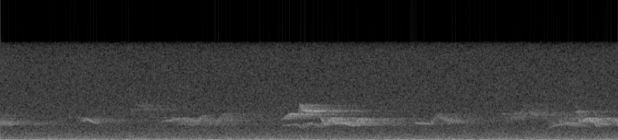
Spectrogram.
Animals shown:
Rose-breasted Grosbeak (Pheucticus ludovicianus), Red-eyed Vireo (Vireo olivaceus)

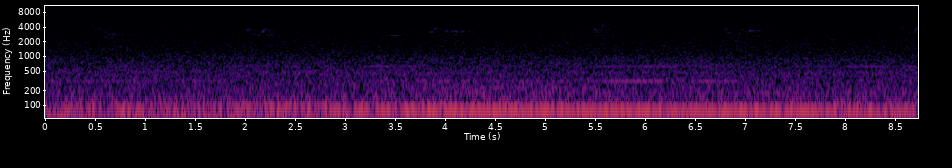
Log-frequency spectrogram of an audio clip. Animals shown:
Hermit Thrush (Catharus guttatus), Red-eyed Vireo (Vireo olivaceus)

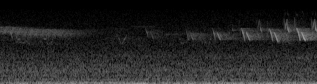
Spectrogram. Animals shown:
Red-eyed Vireo (Vireo olivaceus), Pine Warbler (Setophaga pinus), Ovenbird (Seiurus aurocapilla)

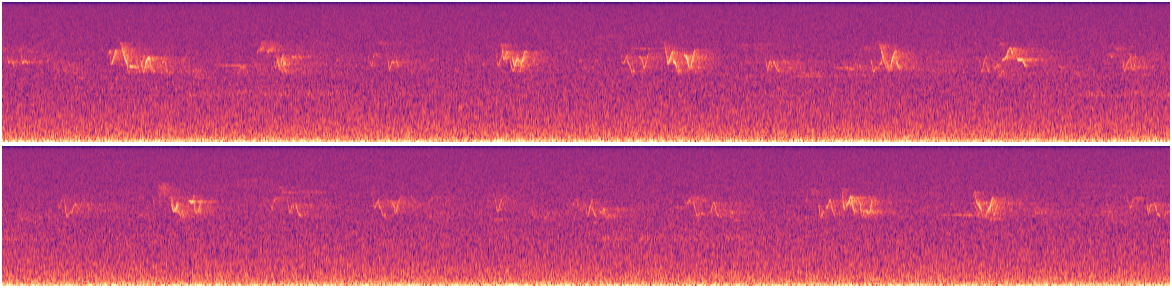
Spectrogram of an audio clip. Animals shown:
Red-eyed Vireo (Vireo olivaceus), Black-throated Green Warbler (Setophaga virens)

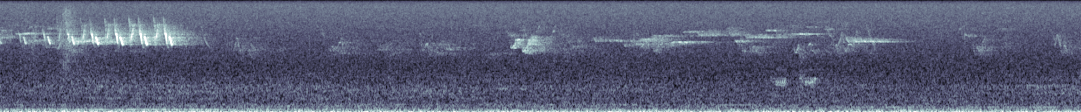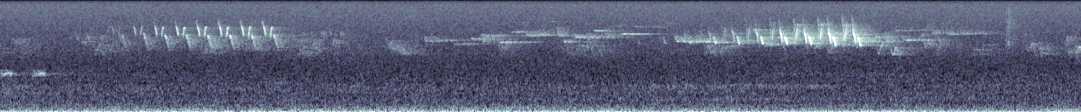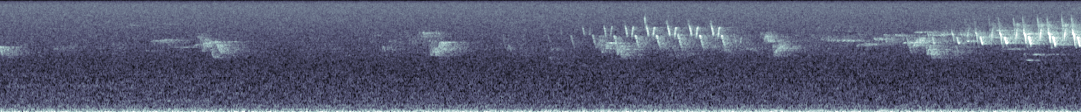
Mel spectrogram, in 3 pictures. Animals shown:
Common Raven (Corvus corax), Ovenbird (Seiurus aurocapilla), Wood Thrush (Hylocichla mustelina), Eastern Wood-Pewee (Contopus virens), Red-eyed Vireo (Vireo olivaceus), Winter Wren (Troglodytes hiemalis)

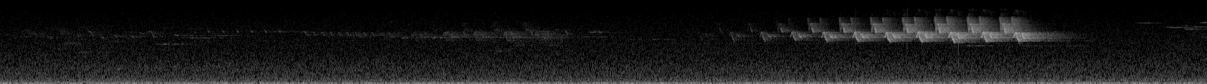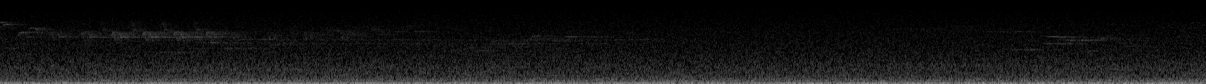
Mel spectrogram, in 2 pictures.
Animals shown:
Black-throated Green Warbler (Setophaga virens), Winter Wren (Troglodytes hiemalis), Hermit Thrush (Catharus guttatus), Ovenbird (Seiurus aurocapilla), Black-throated Blue Warbler (Setophaga caerulescens), Brown Creeper (Certhia americana)

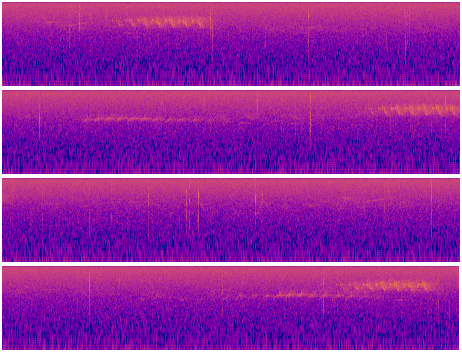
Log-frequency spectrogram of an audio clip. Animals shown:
Eastern Wood-Pewee (Contopus virens), Great Crested Flycatcher (Myiarchus crinitus), Ovenbird (Seiurus aurocapilla)

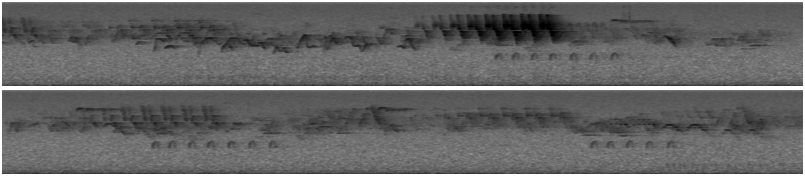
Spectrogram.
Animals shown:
American Crow (Corvus brachyrhynchos), Ovenbird (Seiurus aurocapilla), American Robin (Turdus migratorius), Chestnut-sided Warbler (Setophaga pensylvanica), Black-capped Chickadee (Poecile atricapillus), Red-eyed Vireo (Vireo olivaceus), Rose-breasted Grosbeak (Pheucticus ludovicianus), Black-throated Blue Warbler (Setophaga caerulescens), Veery (Catharus fuscescens)

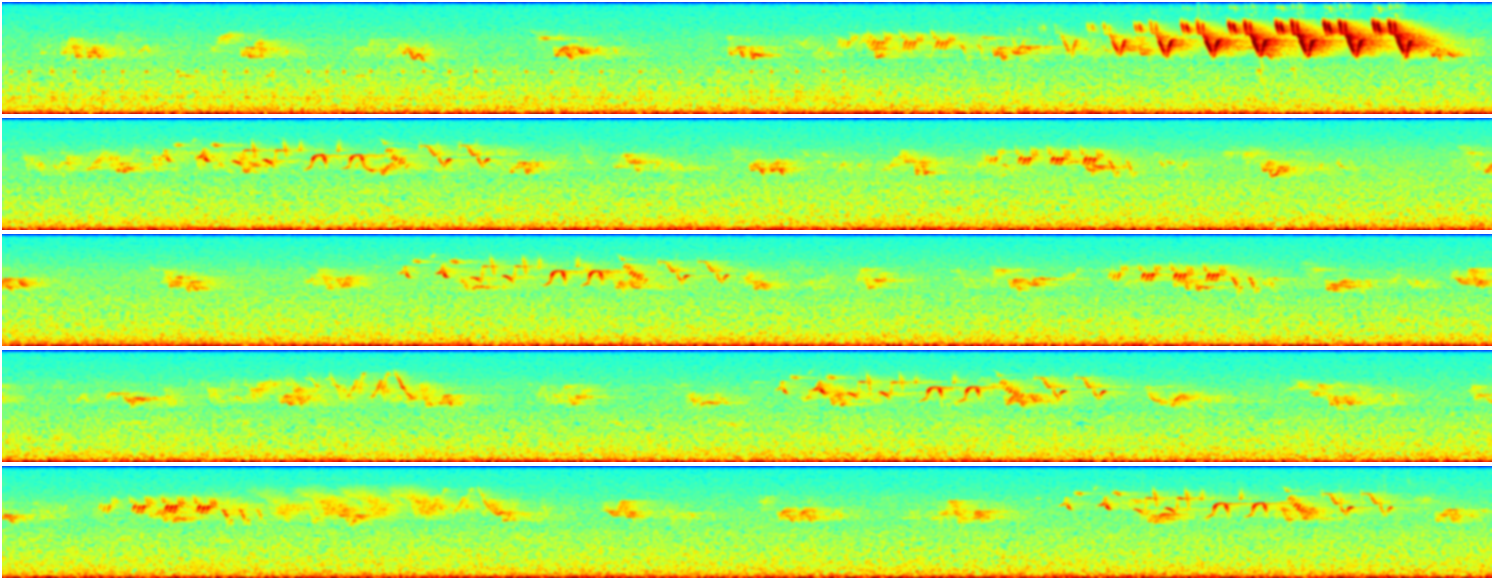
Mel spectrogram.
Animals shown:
Chestnut-sided Warbler (Setophaga pensylvanica), Ovenbird (Seiurus aurocapilla), Mourning Warbler (Geothlypis philadelphia), Red-eyed Vireo (Vireo olivaceus), Yellow-bellied Sapsucker (Sphyrapicus varius), Indigo Bunting (Passerina cyanea)

